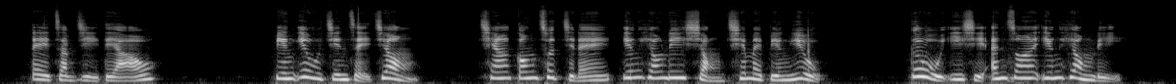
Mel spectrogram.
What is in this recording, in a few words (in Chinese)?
口語表達, 閩南語; 閩南語語言能力認證; 金安咱來考C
